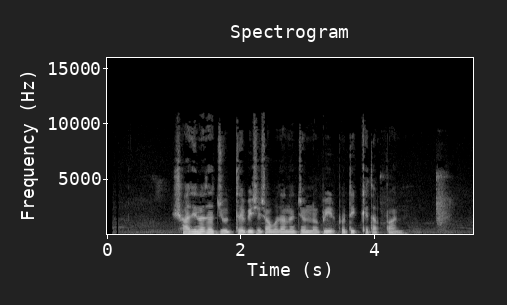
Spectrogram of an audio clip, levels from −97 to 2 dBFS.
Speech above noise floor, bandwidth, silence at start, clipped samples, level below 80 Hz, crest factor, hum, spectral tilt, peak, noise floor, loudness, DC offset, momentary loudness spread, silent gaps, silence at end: 34 dB; 10.5 kHz; 1 s; under 0.1%; -64 dBFS; 20 dB; none; -7 dB/octave; -10 dBFS; -62 dBFS; -29 LUFS; under 0.1%; 19 LU; none; 0.4 s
